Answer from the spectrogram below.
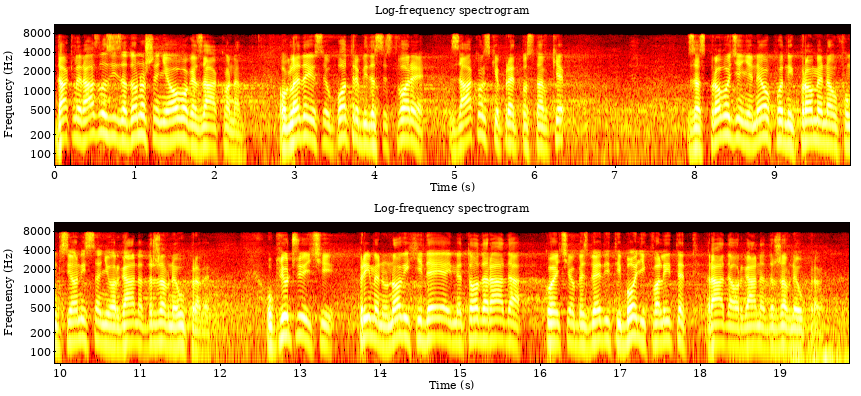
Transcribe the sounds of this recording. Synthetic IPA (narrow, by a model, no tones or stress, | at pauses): d̪akle̞ɾaːzlˠozizad̪o̞no̞ʃe̞ɲe̞o̞ʋo̞ɡazaːko̞na̰ | oɡle̞d̪ajuse̞upo̞t̪ɾe̞bid̪ase̞st̪ʋo̞ɾe̞ | zaːko̞nske̞pɾet̪̚po̞st̪aʋke̞ | zaspɾo̞ʋo̞d͡ʑe̞ɲe̞ne̞opxo̞d̪nixpɾo̞me̞naufuŋk̚t̪sio̞nisaɲuoɾɡaːnad̪r̩ʒaʋne̞upɾa̰ʋe̞̰ | ukʎut͡ʃujut͡ɕi | pɾime̞nuno̞ʋixid̪eːjaime̞t̪o̞ːd̪aɾaːd̪a | ko̞jet͡ɕe̞o̞be̞zbe̞ːd̪it̪ibo̞ʎikʋalit̪e̞t̪ɾaːd̪ao̞ɾɡaːnad̪r̩ʒaʋne̞upɾa̰ʋḛ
